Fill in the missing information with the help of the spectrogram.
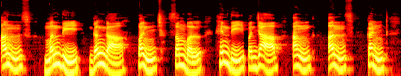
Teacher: तो अनुस्वार के उच्चारण में यानी कि अंग के उच्चारण में जो ध्वनि है वह मुंह और नासिका दोनों से ही निकलती है लेकिन नासिका से अपेक्षाकृत जो ध्वनि है वह अधिक निकलती है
